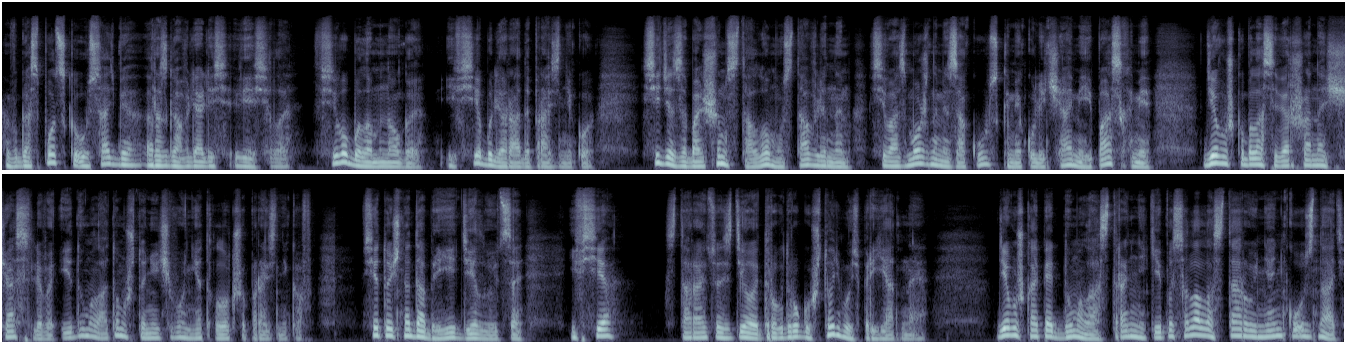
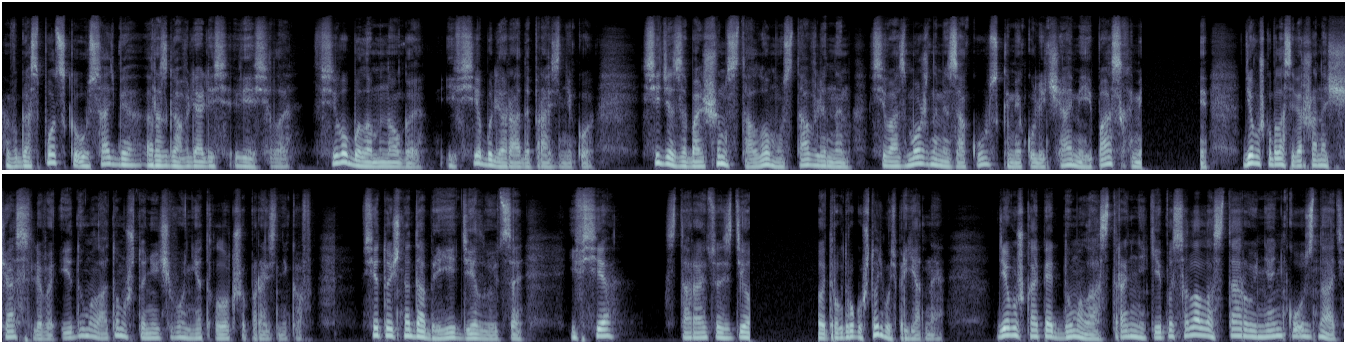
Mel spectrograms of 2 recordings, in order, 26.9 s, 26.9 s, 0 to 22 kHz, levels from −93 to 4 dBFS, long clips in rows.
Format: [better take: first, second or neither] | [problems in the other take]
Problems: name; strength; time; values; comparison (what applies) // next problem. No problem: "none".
first | audio freezing; at 11 s for 0.5 s and at 21 s for 0.5 s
